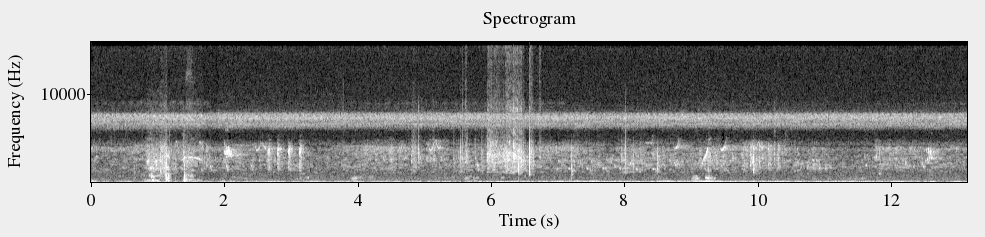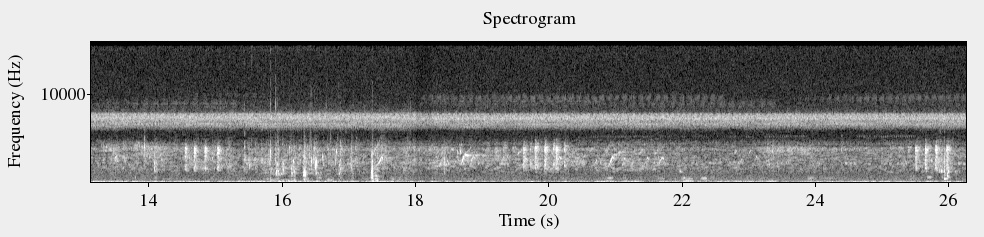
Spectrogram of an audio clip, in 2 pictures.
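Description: Swamp-side outdoor ambience: a steady high-pitched insect drone with many short, scattered bird chirps. A few faint clicks or rustles come now and then.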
